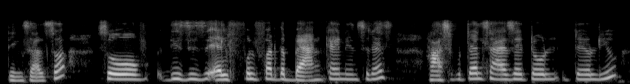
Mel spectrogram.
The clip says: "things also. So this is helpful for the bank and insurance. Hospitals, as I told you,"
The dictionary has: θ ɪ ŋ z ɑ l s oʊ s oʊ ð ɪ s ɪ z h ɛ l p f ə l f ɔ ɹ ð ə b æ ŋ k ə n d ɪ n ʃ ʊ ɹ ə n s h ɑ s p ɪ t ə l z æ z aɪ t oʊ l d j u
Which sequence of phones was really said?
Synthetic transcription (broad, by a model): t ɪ ŋ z ɑ l s oʊ s oʊ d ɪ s ɪ z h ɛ l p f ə l f ɔ ɹ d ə b æ ŋ k ə n d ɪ n s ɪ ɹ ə n s h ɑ s p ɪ t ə l s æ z aɪ t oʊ l d j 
